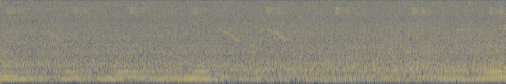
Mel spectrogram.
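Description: An engine running steadily, heard as a low hum that swells and eases slightly in level, with a couple of faint short chirps about halfway through.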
